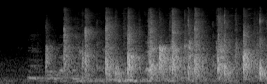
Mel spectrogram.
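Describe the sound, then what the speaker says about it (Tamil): An audience claps along at a Tamil religious talk, a burst of scattered hand claps that swells and continues steadily and fairly close, with some voices mixed in. "ஏதாவது ஒரு கைதட்டு தட்டுவீங்களா"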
